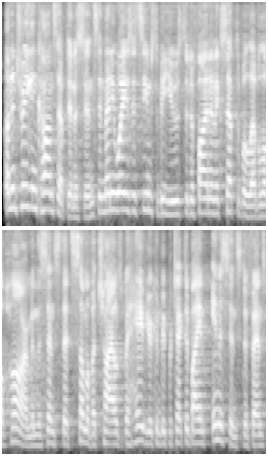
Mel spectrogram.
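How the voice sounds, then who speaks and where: An actor playing a haughty, eccentric young genius villain in a video game, with a light youthful voice and precise, wordy, theatrical diction. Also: male voice, a little high, a bit bright, roomy sound, close to an everyday voice. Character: small, prim, eccentric genius villain, smug and condescending.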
